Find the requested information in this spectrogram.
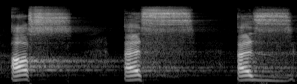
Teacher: وهذه تسمى الحروف الأسلية لأنها تخرج من أسلته أي مستدقه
